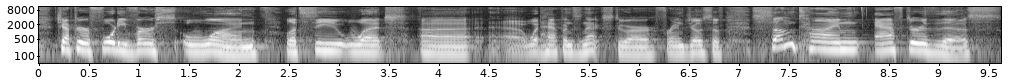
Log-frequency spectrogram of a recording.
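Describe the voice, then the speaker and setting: Over noticeable background noise, a man with a fairly high pitch speaks at a very slow pace with hardly any pauses and ordinary pitch variation. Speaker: pastor. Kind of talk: sermon.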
